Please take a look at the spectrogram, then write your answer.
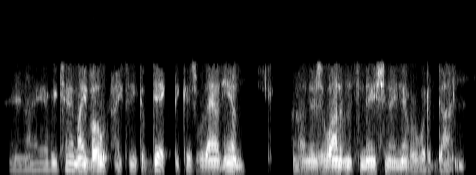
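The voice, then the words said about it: New York accent. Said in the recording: “There's a little bit of a Northeast accent in your voice ... having kind of the thick New York accent”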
